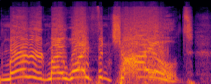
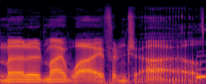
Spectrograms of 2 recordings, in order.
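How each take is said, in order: First: It is said loudly and angrily, full of rage. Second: It is said flatly and sleepily, without feeling. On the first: The speaker is furious about the loss. The speaker calls it right. "you should have more like it like like just rage" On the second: The speaker seems not to care about the loss. The speaker calls it wrong. "it sounds like you're falling asleep as you're telling me this"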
